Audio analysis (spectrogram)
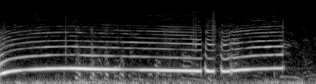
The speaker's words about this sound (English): So here's a clip of the lads from TPM coming onto the beach with their sirens and bullhorns.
